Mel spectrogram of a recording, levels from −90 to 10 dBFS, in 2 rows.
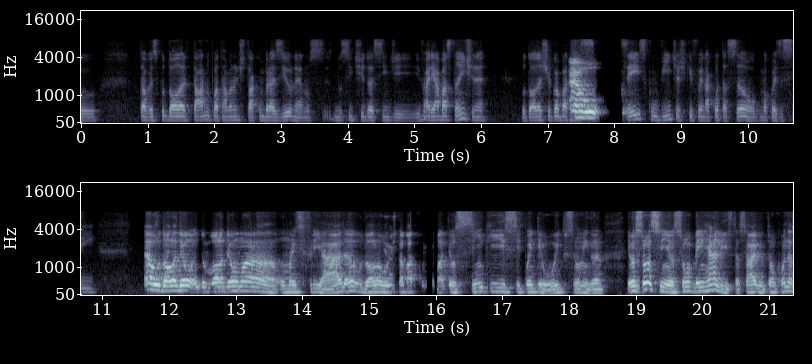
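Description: From 7.72 to 8.10 s, the speech drops out deeply. This is speech suppressed in double talk. Both sides were likely talking at once, and the echo canceller turned the near talker down along with the echo. The same dips return at 12.02 to 12.85 s, 14.82 to 15.67 s and 18.54 to 18.87 s.

At 8.10 s, a brief echo leak follows. A faint, delayed copy of the voice comes back about 0.41 s late. The far side's echo canceller likely failed to remove all of its loudspeaker pickup. A longer, quieter scrap returns from 15.77 to 16.20 s, delayed about 0.45 s.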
